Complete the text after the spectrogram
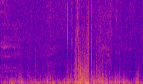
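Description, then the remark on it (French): Strong wind buffets the microphone while cycling to work, with a continuous low rumble swelling into a louder gust partway through, with no voices present. “oh là là là là, le vent va avoir raison de nous.”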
